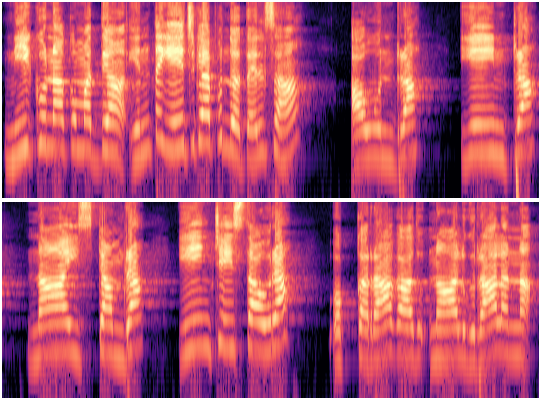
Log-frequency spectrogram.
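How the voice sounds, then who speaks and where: A woman reading an audio story, voicing a fiery, sharp-tongued young woman who scolds and teases. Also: high-pitched, exaggerated voice. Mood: angry. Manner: scolding, quick-tempered, playful.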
